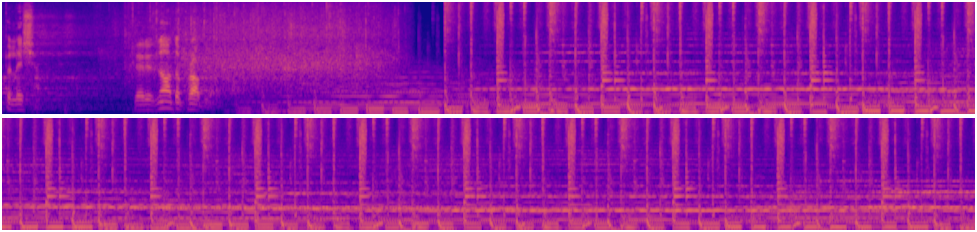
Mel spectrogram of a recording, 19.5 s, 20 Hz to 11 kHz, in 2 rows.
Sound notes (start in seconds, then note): 1.2 applause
